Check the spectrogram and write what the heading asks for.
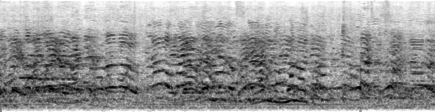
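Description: Many voices talking and calling out over one another at once: a busy crowd's chatter, with no single voice clear.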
